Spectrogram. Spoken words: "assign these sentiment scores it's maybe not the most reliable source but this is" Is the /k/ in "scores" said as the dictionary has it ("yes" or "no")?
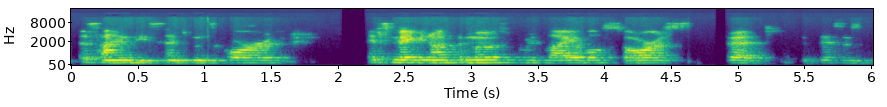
no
